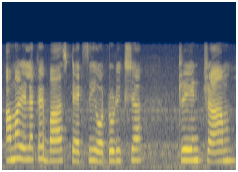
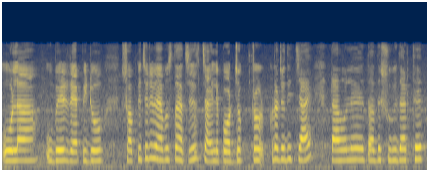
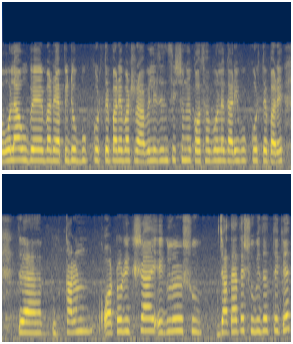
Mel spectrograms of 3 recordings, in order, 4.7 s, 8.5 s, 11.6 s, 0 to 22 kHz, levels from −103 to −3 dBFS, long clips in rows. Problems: constant background noise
